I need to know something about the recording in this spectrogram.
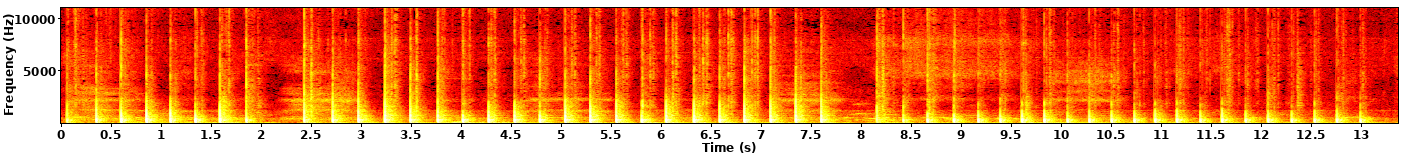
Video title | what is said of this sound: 1631. How to know when homemade sourdough bread is done cooked right ready to take out of the oven | that to me is the perfect sound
